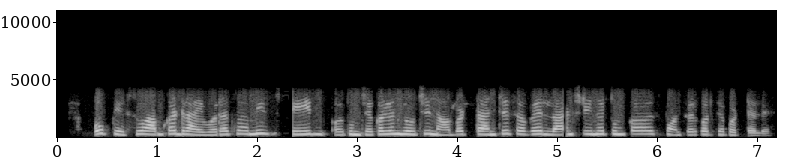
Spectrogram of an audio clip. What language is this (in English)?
Konkani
